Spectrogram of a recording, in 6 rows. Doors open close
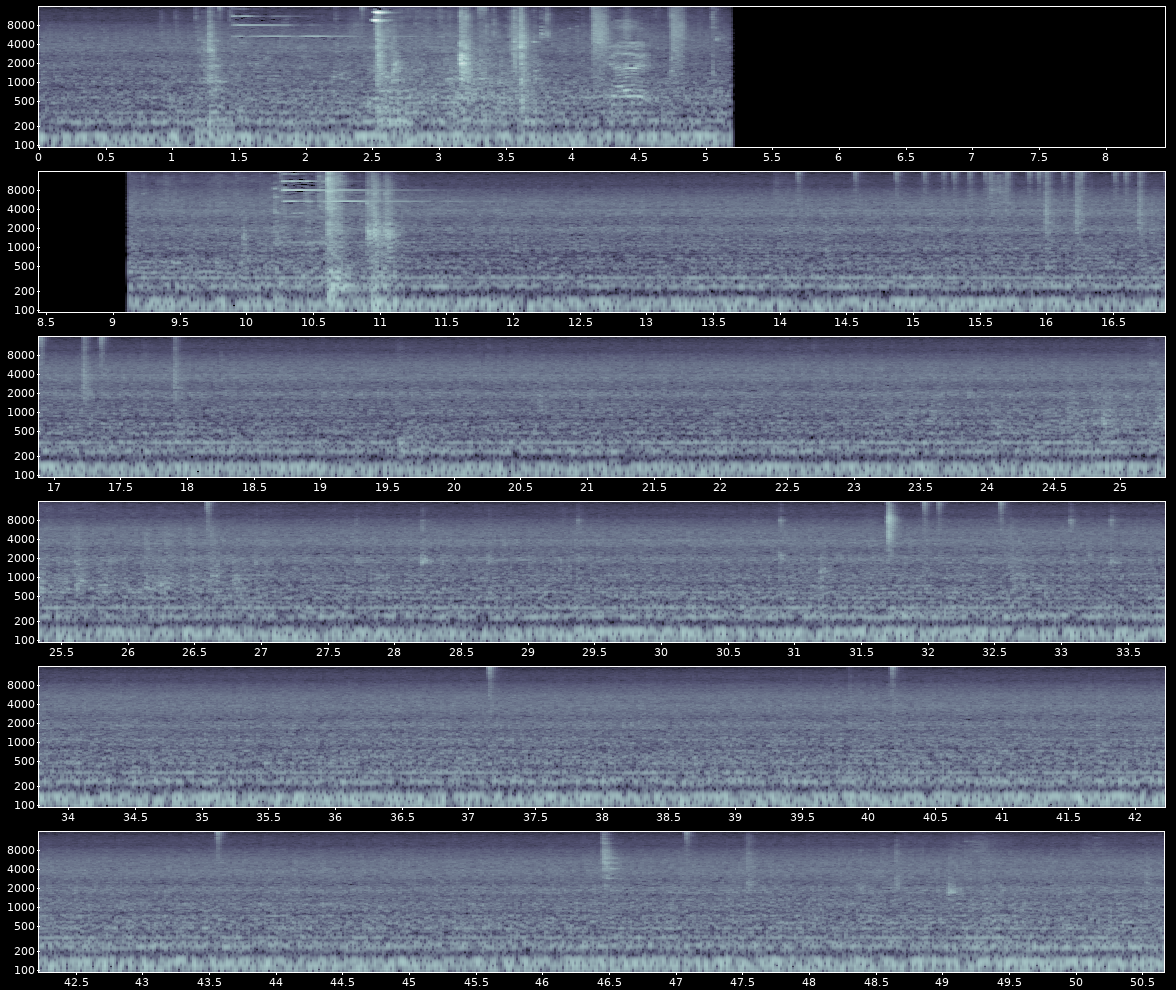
1.0 4.2, 9.9 11.4

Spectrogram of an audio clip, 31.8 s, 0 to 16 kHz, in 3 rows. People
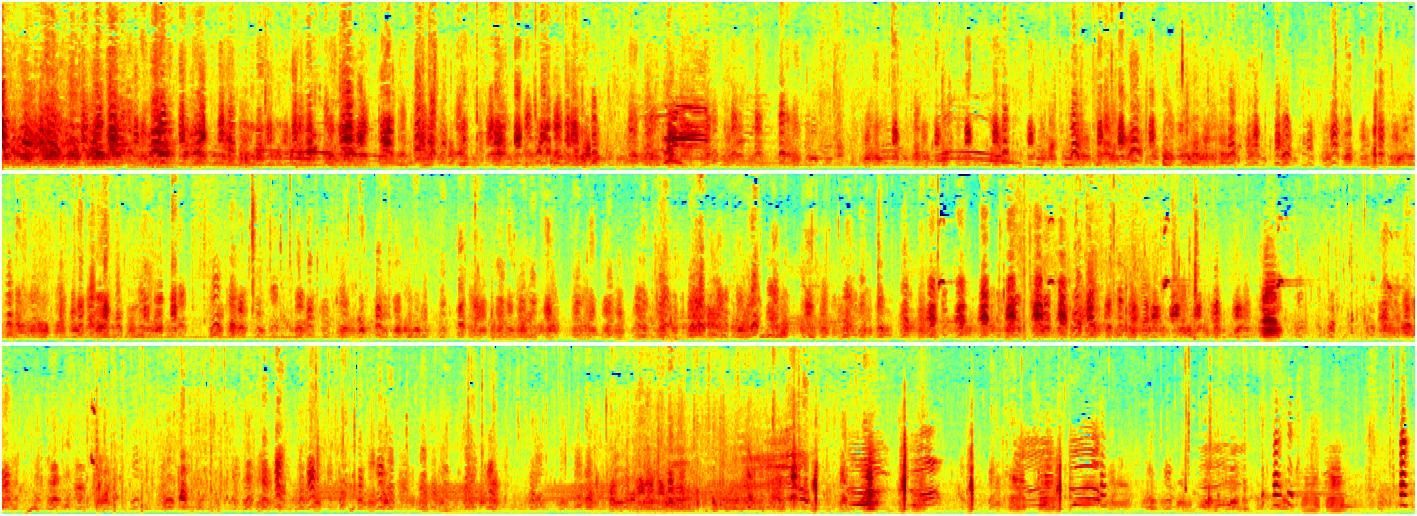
4.8 8.2, 26.1 31.3

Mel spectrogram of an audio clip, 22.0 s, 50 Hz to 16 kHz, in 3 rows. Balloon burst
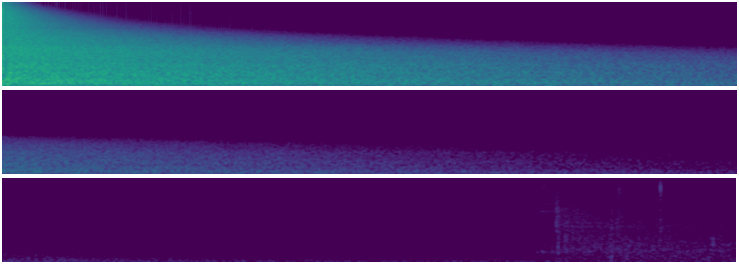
0.0 6.2

